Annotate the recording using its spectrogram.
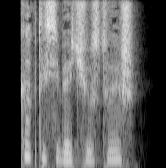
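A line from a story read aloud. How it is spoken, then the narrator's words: Quiet, smiling question. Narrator (Russian): Анна тоже улыбнулась и тихо спросила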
